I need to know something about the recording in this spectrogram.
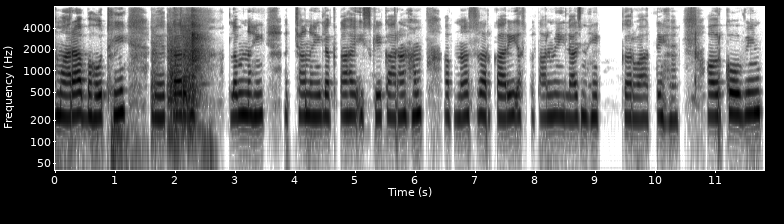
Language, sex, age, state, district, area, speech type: Hindi, female, 18-30, Uttar Pradesh, Jaunpur, urban, spontaneous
